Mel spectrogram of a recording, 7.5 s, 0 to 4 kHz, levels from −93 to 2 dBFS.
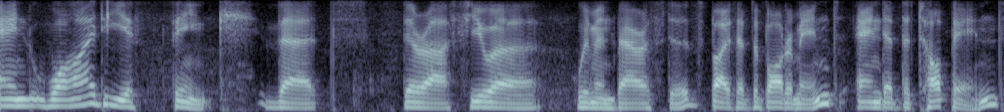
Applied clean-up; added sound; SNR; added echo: none; none; none; none.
